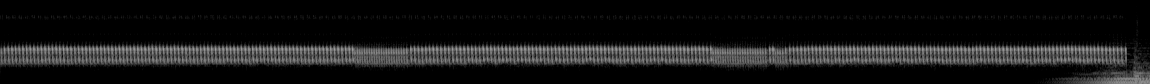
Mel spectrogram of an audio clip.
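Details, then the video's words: Eurasian nightjar churring, a long continuous mechanical call for territory and attracting mates in open woodland and heathland, heard at dusk: a steady, dry trill with two brief pitch drops, then a low thump at the end. "Number 10. The Eurasian night jar has a call that sounds more mechanical than natural."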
